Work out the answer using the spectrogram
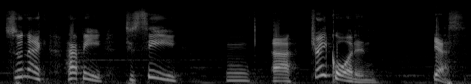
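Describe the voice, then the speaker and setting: A man voicing a small, frightened captive goblin in a tabletop game, pleading in halting, broken phrases. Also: high voice, huge pitch swings, pushed and bright, soft background music, pitched above the performer's own voice, full character voice.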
